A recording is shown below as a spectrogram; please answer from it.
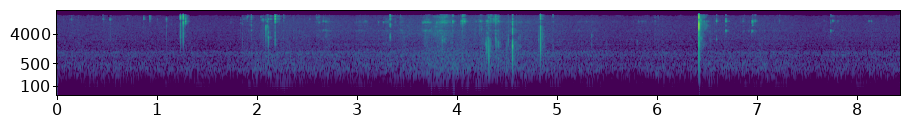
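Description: Hands working yarn at the edge of a stuffed crochet cushion: faint scattered sharp clicks and ticks, with a soft rustle of yarn and fabric about four seconds in and the sharpest click a little after six seconds.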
